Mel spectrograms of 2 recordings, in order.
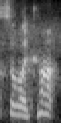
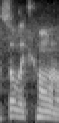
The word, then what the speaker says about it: silicone: I almost forgot that it's not not silicon not uh silicone silicone oil it's it's right no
